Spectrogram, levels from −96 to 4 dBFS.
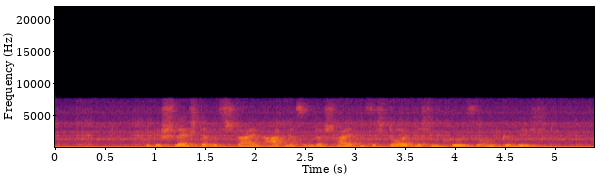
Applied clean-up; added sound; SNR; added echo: none; none; none; none.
